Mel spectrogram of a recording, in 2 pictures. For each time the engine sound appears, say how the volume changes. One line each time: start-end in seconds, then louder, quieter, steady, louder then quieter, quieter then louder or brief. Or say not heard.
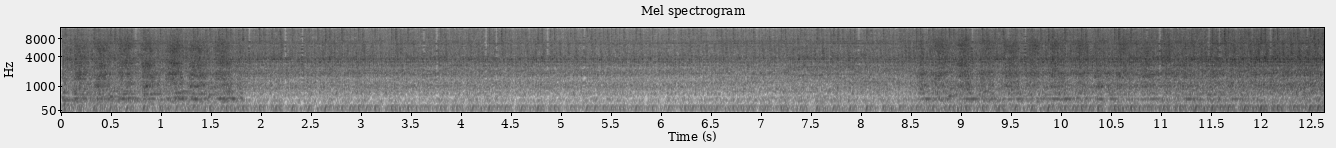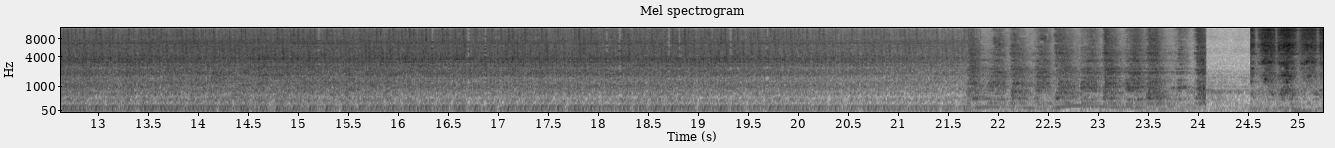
0.0-25.2 louder then quieter.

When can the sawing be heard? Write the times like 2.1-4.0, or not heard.
0.0-1.9, 8.5-16.0, 21.6-25.2.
